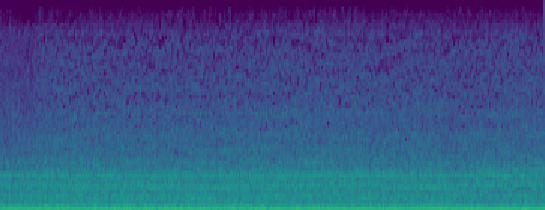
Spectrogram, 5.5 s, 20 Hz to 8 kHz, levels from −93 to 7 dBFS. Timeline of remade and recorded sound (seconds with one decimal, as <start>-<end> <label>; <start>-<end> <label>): 0.0-4.5 recorded; 4.5-5.5 remade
